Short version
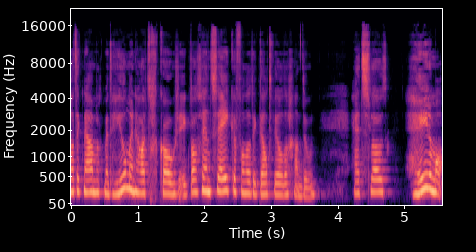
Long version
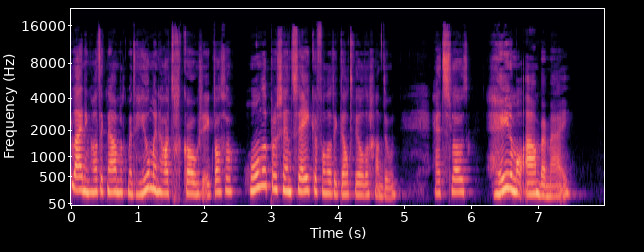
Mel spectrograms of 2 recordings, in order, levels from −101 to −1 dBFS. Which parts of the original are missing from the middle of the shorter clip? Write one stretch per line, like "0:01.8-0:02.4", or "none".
0:02.3-0:03.2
